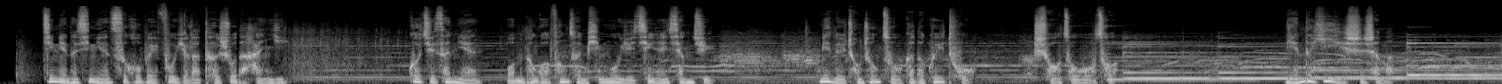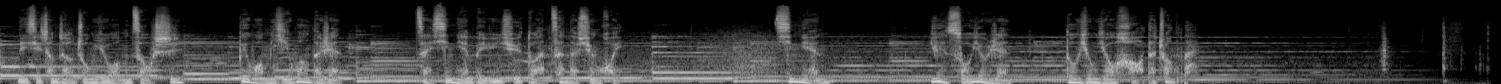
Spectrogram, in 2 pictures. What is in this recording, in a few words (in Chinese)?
男 【温暖男声】 广告, 磁性沉稳 高端大气; lululemon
